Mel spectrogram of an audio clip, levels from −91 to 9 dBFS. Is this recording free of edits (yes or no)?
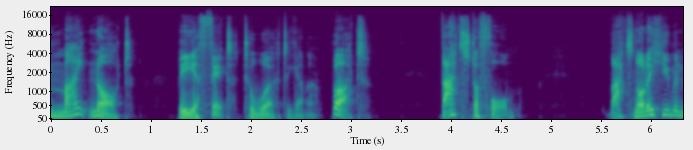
no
